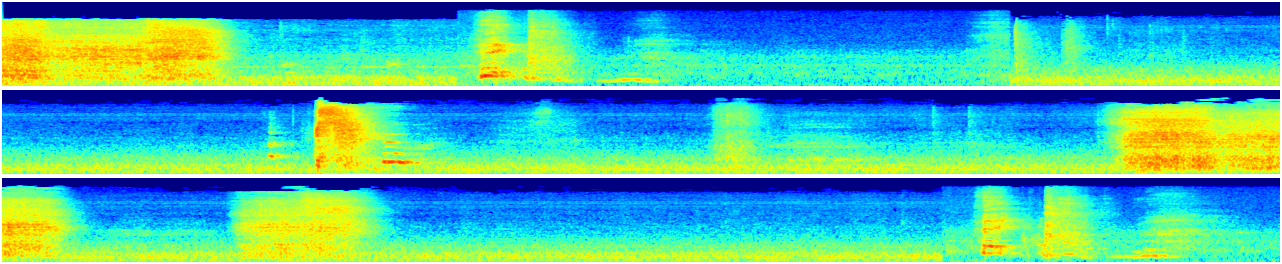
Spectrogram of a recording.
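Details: Male: several loud, explosive sneezes and forceful nose blowing, with quieter breathing and room noise between them.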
